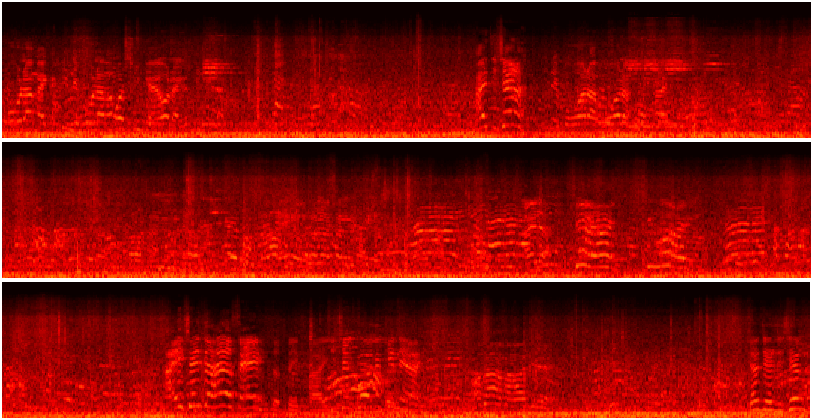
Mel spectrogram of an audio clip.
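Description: A young man calls out loudly to customers nearby.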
